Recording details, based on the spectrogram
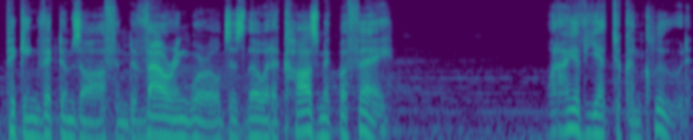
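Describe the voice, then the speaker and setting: An actor playing a weary, scholarly archivist of a dark otherworld, reading journal entries for a game in a measured, brooding way. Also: male voice, on the low side, close to an everyday voice. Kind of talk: scripted dramatic narration, journal entries. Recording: music behind the voice. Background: music.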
